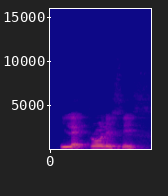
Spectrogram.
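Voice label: "elektrolisis", Malay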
